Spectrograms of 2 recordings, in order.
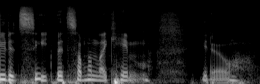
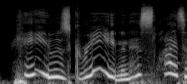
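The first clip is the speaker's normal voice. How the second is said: much higher and slowed with delighted surprise; amazed discovery; 11 semitones higher, slower than usual. Retold or imitated. Teacher retelling spotting the same green in a colleague's slides, high amazed. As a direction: marvel at the coincidence, drawn out.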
